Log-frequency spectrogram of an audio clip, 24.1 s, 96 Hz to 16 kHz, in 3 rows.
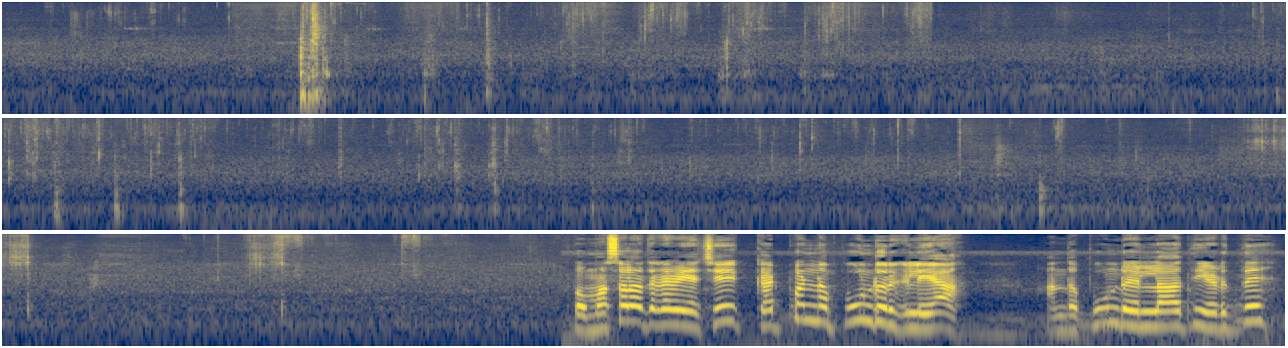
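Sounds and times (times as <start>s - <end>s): hands squelching paste into fish: 2.6s - 5.8s, 7.8s - 14.2s.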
